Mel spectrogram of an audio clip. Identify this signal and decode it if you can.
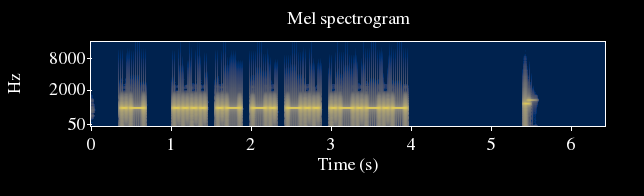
Morse code, heard as a keyed tone, about 22 wpm, 700 Hz. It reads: A HAND.
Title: A Sound Of Thunder 22wpm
